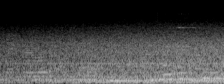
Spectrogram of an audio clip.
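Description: Restaurant background: a steady low hum with faint, indistinct voices.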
